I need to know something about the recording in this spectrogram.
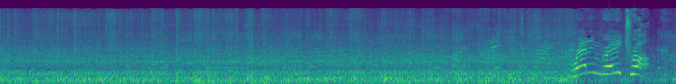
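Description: Steady road and engine noise inside a moving car's cabin. Near the end a loud, brief vocal cry with a wavering pitch cuts in.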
